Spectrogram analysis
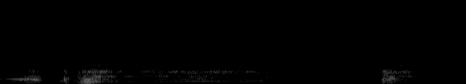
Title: Grandma snoring P2 #funny #snoring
